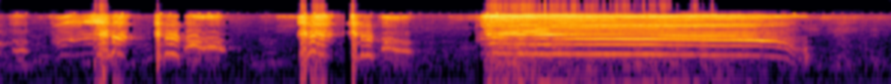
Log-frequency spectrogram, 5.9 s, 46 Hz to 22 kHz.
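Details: 6-week-old baby boy crying at night, hours of crying to be picked up: short bursts of crying, then one long sustained wail; ordinary infant cry.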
